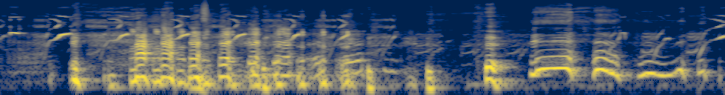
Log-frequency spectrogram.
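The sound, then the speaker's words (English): A hungry guinea pig squeaks in a rapid, chattering run, then lets out a few longer rising whistle-like wheeks, fairly loud throughout. “It's actually the sound that they make. Kyle's guinea pig.”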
